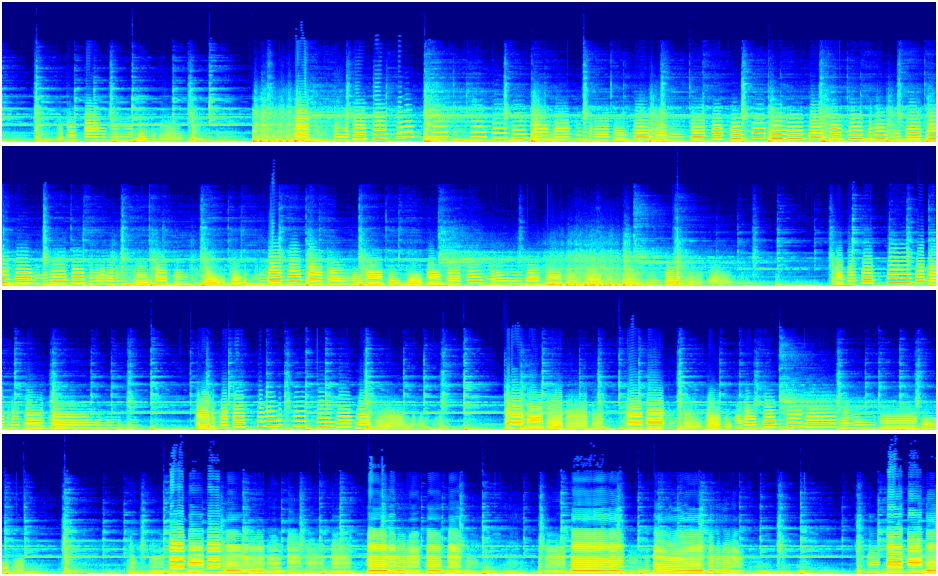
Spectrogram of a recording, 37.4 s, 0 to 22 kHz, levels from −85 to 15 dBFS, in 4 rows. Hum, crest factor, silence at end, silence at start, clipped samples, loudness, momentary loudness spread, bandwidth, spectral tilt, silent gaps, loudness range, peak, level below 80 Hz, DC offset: none; 18 dB; 0 s; 0 s; under 0.1%; -17 LUFS; 11 LU; 18 kHz; -4.5 dB/octave; none; 4 LU; 0 dBFS; -42 dBFS; under 0.1%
